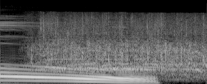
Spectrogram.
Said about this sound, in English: Ladies and gentlemen, please help me welcome Al Grego.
